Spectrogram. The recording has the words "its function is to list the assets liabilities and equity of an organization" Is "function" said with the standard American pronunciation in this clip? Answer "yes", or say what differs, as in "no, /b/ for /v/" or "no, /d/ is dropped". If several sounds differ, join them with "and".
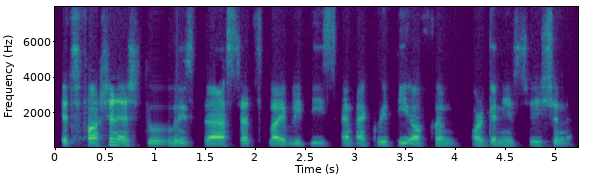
yes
